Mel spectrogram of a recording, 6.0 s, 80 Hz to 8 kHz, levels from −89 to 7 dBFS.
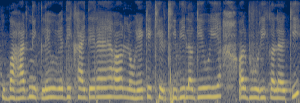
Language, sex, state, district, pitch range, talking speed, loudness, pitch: Hindi, female, Chhattisgarh, Raipur, 235-260 Hz, 190 wpm, -15 LUFS, 250 Hz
